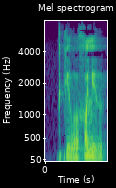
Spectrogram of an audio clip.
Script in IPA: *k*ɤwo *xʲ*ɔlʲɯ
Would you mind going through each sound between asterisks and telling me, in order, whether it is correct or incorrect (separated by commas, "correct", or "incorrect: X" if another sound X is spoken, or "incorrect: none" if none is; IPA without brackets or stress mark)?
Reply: incorrect: kʲ, incorrect: x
